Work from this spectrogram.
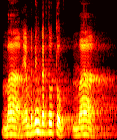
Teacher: Jadi huruf mim ini pertemuan bibir atas dengan bibir bawah.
